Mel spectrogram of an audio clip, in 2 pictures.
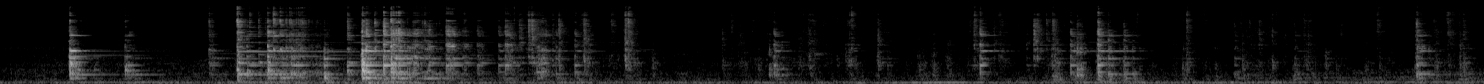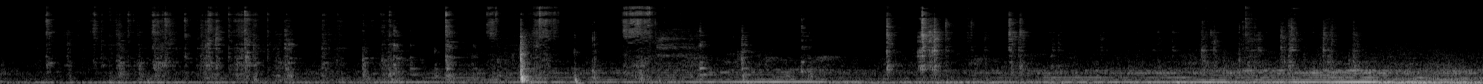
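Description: Metal clinking, clattering and knocking as a chrome exhaust muffler and its mounting bracket are handled and fitted to a motorcycle frame. The clatter is loudest a few seconds in, with scattered knocks after that.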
